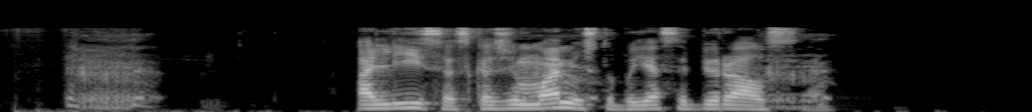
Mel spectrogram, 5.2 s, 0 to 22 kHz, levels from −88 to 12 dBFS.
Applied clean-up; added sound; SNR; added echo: classical method spectral subtraction.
